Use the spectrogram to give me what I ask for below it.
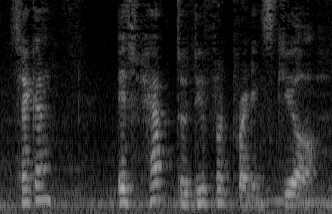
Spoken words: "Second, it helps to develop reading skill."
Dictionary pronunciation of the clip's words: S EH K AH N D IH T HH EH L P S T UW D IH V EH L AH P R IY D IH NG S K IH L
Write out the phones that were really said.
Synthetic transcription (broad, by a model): S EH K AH N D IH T HH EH P T UW D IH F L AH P R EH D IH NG S K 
